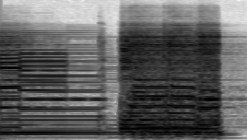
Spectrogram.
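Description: An electric guitar plays through a new Fender distortion pedal set for just a hint of distortion: sustained chords ring out, then a louder, brighter strummed chord swells and stops abruptly.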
